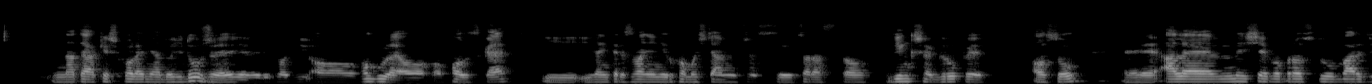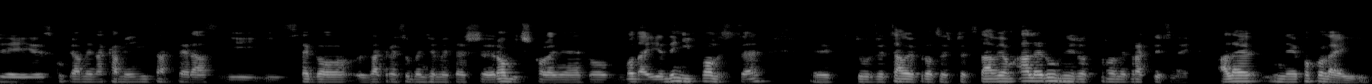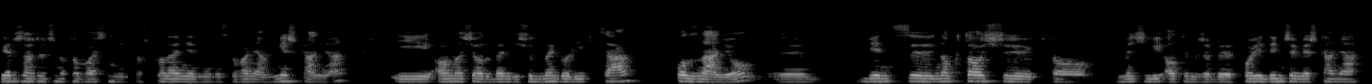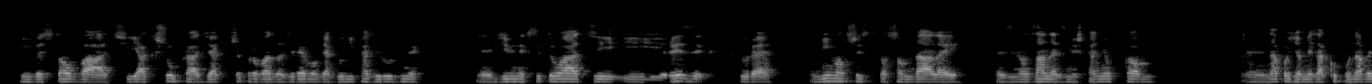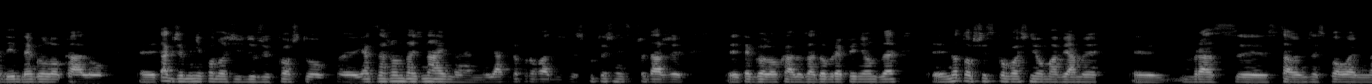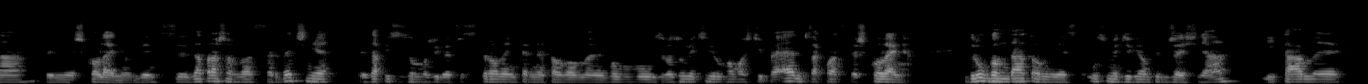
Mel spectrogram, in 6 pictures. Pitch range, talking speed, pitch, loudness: 120-140 Hz, 125 wpm, 125 Hz, -36 LUFS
